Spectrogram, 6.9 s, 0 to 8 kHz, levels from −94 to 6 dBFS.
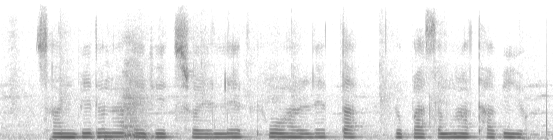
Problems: background sounds at intervals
